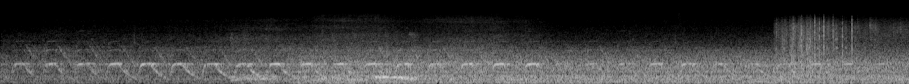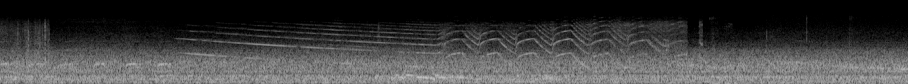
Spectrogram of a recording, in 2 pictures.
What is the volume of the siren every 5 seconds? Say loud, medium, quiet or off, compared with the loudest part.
loud, loud, medium, medium.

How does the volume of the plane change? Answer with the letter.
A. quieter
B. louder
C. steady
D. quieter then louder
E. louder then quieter
B.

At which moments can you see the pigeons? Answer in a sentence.
You can hear the pigeons from 2.3 to 4.2 s, from 7.8 to 9.6 s and from 12.8 to 14.8 s.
